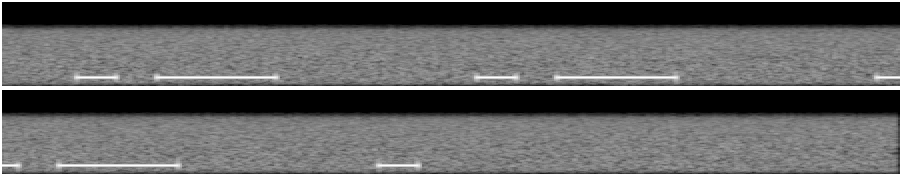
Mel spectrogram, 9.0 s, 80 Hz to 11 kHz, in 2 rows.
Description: Telephone call progress tone (pulsed, as in Italy), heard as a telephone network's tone, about 420 Hz, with phone line noise. Dial tone.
